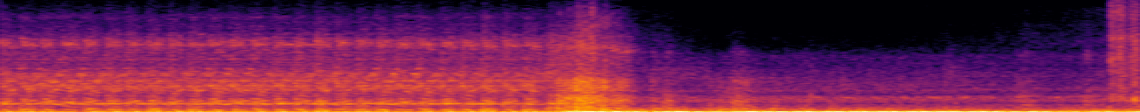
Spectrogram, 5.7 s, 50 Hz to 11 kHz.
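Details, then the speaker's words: 2003–2007 Ford 6.0L Powerstroke V8 diesel with long-crank, high-pressure oil leak issue: starter cranks several seconds, then the engine catches and settles to a slightly popping, missing idle with some smoke, which is called normal. "So you can hear she's like popping a little bit, missing. You can look in the mirror, I got some smoke coming out, that's normal. Perfectly normal."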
